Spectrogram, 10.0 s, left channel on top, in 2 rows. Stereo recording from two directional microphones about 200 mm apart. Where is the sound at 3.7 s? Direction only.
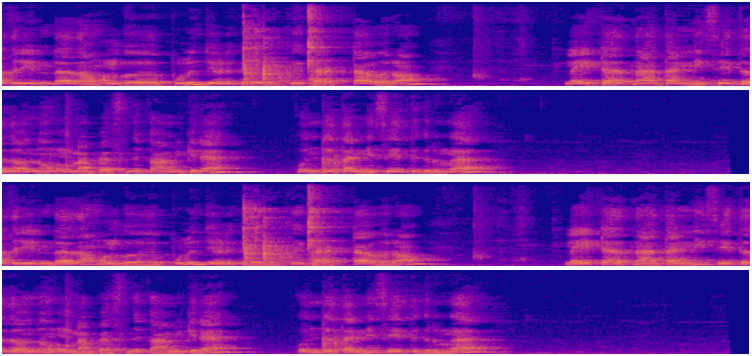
20° left (ahead or behind).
